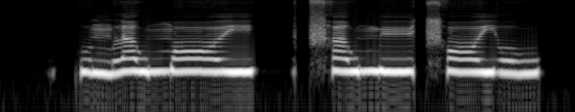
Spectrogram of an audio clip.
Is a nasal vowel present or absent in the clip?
absent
